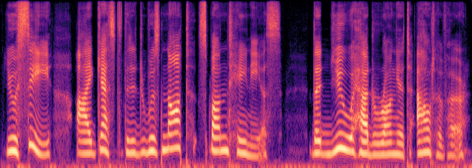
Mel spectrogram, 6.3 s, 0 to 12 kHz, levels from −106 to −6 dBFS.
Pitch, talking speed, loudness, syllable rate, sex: 215 Hz, 160 wpm, -17 LUFS, 3.7 syllables/s, female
